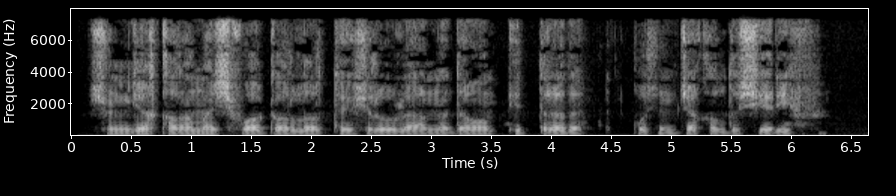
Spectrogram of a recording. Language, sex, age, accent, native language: Uzbek, male, 19-29, Namangan, Uzbek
